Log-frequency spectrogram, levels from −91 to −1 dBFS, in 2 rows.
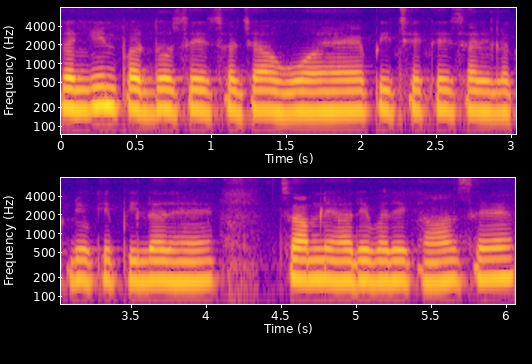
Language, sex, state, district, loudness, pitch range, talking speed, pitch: Hindi, female, Chhattisgarh, Korba, -17 LUFS, 180-190 Hz, 170 wpm, 185 Hz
